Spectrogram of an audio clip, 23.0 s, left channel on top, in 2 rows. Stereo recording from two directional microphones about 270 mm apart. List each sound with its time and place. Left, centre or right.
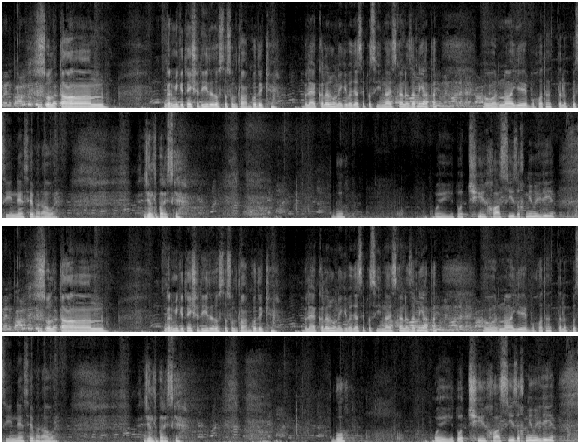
0.3 s speech: centre
3.2 s speech: centre
13.1 s a sound: centre
20.1 s speech: right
